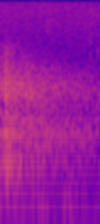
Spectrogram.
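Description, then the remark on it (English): Faint, muffled gunfire at night: a soft dull thump at the start that fades into a steady low rumble, with no voices present. “Lots of gunfire tonight.”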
